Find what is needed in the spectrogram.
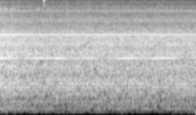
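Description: Near silence: room tone, a faint steady hiss with a thin high steady tone.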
